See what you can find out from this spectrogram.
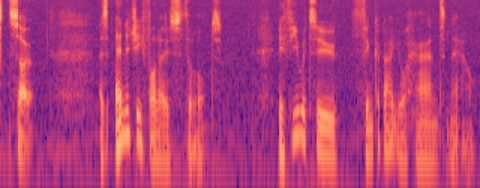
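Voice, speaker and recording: A man guides a sleep meditation in a very deep voice with a creaky, gravelly edge. He gives soothing instructions in short phrases, leaving pauses between them. Music plays behind him. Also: poor audio. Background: background music.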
